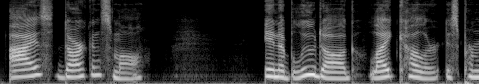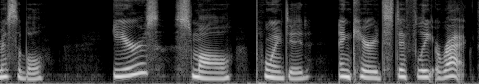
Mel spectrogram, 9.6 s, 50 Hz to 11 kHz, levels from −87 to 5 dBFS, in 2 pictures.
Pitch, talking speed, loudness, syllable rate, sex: 240 Hz, 105 wpm, -17 LUFS, 2.6 syllables/s, female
